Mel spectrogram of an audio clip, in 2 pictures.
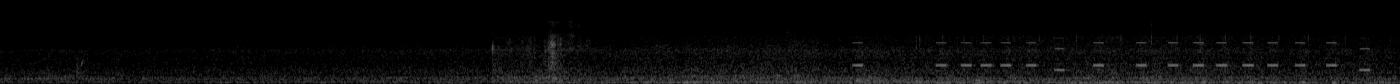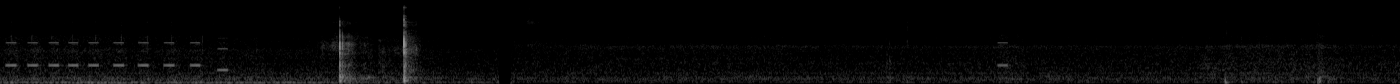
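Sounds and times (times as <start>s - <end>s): phone beeping ringtone: 8.5s - 8.7s, 9.3s - 16.4s.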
